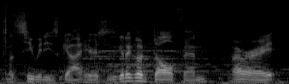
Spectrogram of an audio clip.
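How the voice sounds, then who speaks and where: A man's voice: fairly low pitch, fast. A man streaming an online card game, thinking aloud in casual, chatty play-by-play with slangy asides. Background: music playing behind the voice.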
